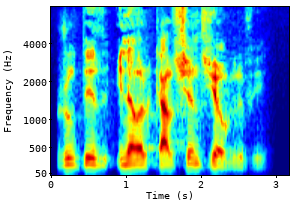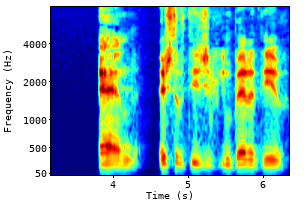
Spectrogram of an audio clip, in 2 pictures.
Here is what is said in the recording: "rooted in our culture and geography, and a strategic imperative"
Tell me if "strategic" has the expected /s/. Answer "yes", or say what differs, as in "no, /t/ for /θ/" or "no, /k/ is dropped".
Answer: no, /ʃ/ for /s/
